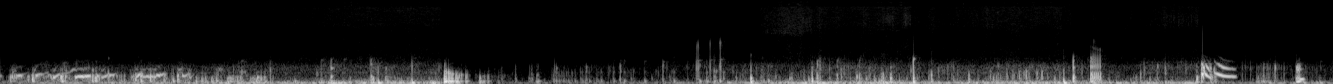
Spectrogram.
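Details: Five minutes of stomach growling: low gurgling, bubbling rumbles with squeaky bursts from gas and fluid moving through the gut; normal bowel sounds, borborygmi.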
